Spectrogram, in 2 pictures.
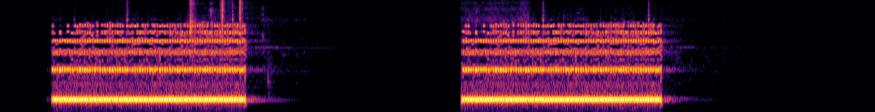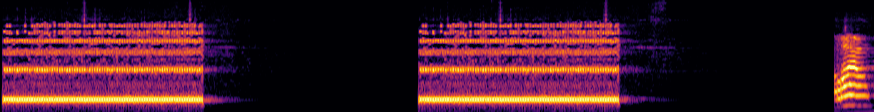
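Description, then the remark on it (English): A phone call to a woman rings out: four long, steady buzzing tones, each about two seconds with equal pauses between, before a voice briefly answers at the very end. “We're going to do one more. And call this chick.”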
